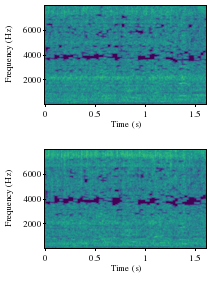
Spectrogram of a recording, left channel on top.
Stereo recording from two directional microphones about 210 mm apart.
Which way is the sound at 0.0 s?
65° right (ahead or behind).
